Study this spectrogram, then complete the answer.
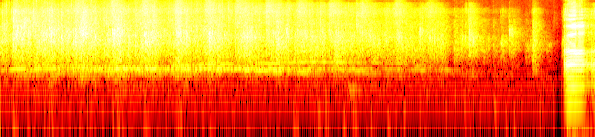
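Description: A church congregation breaks into sustained, rhythmic clapping that fills the room, loud and close, then thins and fades before a voice rises sharply at the very end.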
